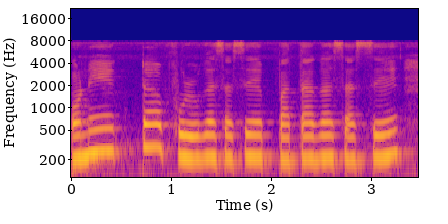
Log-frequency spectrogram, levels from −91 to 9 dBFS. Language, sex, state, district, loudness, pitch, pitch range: Bengali, female, Assam, Hailakandi, -15 LUFS, 215 Hz, 210-245 Hz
